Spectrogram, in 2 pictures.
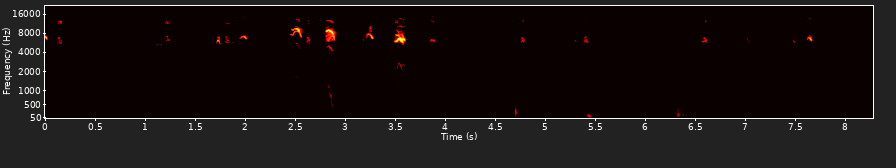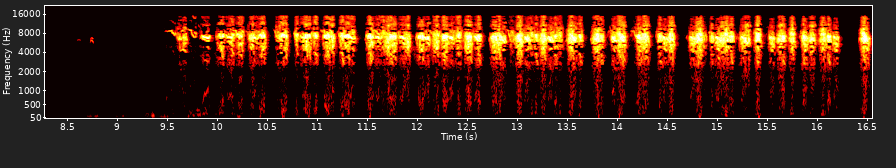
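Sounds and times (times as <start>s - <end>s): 
wren giving dry high ticking calls: 9.5s - 16.5s.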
